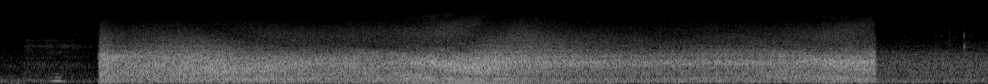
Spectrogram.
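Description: Cars rush past on a road.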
